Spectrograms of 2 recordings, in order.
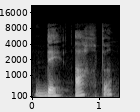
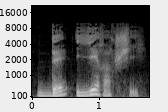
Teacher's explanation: So, but in that case still, even if you've got this H, okay, it belongs to this aspiré group of words, so containing this H, okay, and it means that you won't have the possibility to make the liaison between your article and your word. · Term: H aspiré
